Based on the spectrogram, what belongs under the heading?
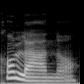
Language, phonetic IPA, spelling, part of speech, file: Polish, [kɔˈlãnɔ], kolano, noun, Pl-kolano.ogg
